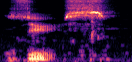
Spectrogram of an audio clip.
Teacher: Standard German has a long front rounded vowel Ü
